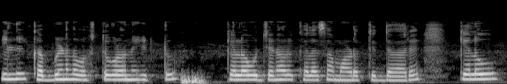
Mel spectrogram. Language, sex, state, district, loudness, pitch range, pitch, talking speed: Kannada, female, Karnataka, Koppal, -16 LUFS, 205-230 Hz, 215 Hz, 105 wpm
